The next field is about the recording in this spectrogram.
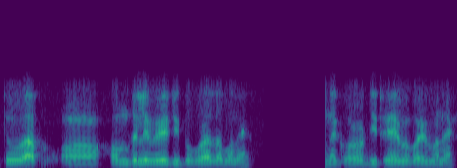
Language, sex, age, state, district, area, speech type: Assamese, male, 45-60, Assam, Nagaon, rural, conversation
